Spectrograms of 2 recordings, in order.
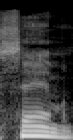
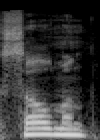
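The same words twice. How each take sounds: First: The L sound is silent in the word. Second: The L sound is pronounced in the word. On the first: The speaker calls it right. "L не читается в слове salmon, ... Читается salmon" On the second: The speaker calls it wrong. "многие читают как salmon"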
